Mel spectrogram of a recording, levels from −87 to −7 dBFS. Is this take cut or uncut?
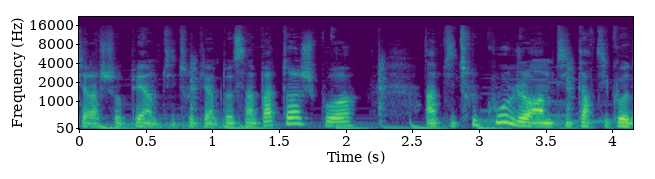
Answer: uncut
